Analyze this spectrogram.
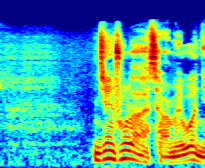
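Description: A young man asks something in a lively voice.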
